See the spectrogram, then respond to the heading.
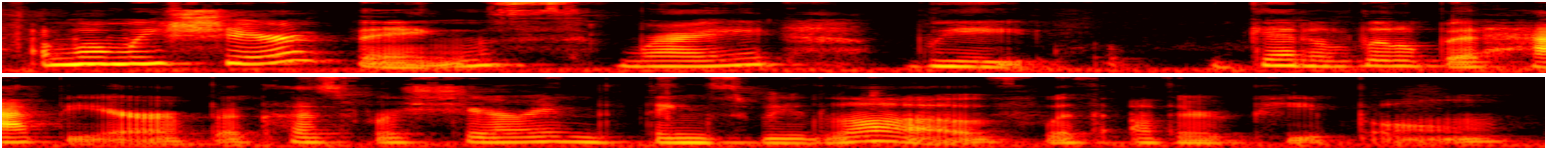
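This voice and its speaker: A woman teacher reading a children's book aloud, pausing to explain simply and check in with her young listeners. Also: medium pitch, very animated, creaky, a bit bright, a little hiss or hum. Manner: instructive, addressing young children with check-in questions.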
